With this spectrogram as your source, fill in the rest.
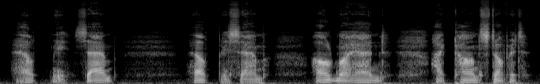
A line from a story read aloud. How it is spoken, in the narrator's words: Faint, almost inaudibly, he heard Frodo whispering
